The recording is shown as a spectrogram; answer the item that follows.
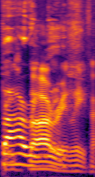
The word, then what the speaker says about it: bas-relief: on the over door of the doorway is a sculpture, a base relief sculpture. Is that how you say it? – Bas-relief.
